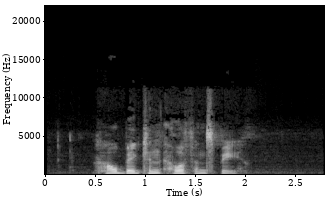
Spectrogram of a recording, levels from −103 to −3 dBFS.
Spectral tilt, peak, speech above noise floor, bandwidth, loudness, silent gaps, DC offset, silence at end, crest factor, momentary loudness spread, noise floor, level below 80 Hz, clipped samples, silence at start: -6 dB/octave; -12 dBFS; 45 dB; 11.5 kHz; -29 LUFS; none; under 0.1%; 0.85 s; 20 dB; 13 LU; -73 dBFS; -68 dBFS; under 0.1%; 0.5 s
